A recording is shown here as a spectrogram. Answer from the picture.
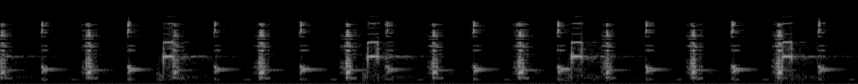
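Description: Clock-ticking countdown sound effect: short ringing ticks at an even pace, about two and a half a second.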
